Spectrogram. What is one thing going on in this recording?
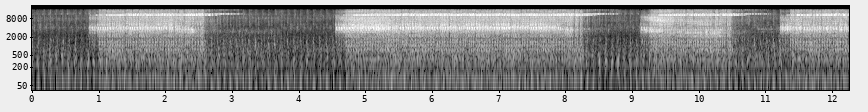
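Machine gun fire rattles in rapid bursts.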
